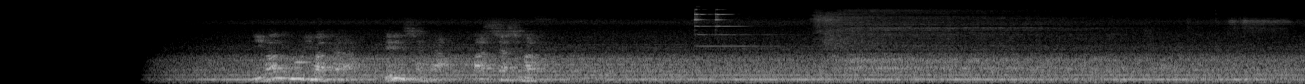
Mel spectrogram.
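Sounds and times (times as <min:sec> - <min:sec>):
train humming: 0:01.4 - 0:13.0
air hissing: 0:08.1 - 0:13.0.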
